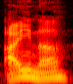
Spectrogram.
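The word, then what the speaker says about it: ʻāina: And aina has the okina, and it has a kahako on the beginning a sound.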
